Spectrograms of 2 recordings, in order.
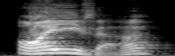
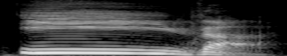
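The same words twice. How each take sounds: First: The first vowel is an 'eye' diphthong. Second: The first vowel is a long 'ee' sound. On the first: "instead of saying a long E vowel sound, we're going to say the word I" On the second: "holding it as a long English vowel sound"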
